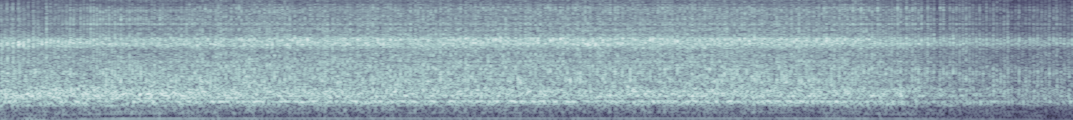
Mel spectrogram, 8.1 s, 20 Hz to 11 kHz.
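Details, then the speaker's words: 1975 Hoover U4034 Ranger Senior vacuum with very worn belt and brushes: loud steady motor with high whistle and fast uneven rattle; noise appears to come from the badly worn agitator brush roll, motor itself sounds smooth. "that don't sound too healthy so I think a lot of the noise is coming from the agitator"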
